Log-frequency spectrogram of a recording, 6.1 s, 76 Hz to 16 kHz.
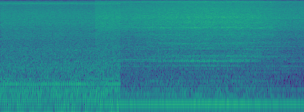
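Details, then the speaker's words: Old Jeep cold-started at about 20 °F after fuel was poured in and the system primed, with the gas gauge not working: after the start-up roar, a steady, even low idle with no misses, knocks or ticks. The engine sounds good. "you hear the engine sounds good though it's cold today too it's about 20°"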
